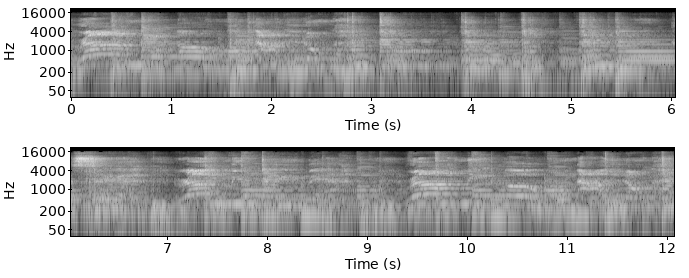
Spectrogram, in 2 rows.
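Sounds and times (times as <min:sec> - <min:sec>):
woman singing: 0:00.0 - 0:03.9, 0:05.6 - 0:12.0
acoustic guitars: 0:00.0 - 0:12.0.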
